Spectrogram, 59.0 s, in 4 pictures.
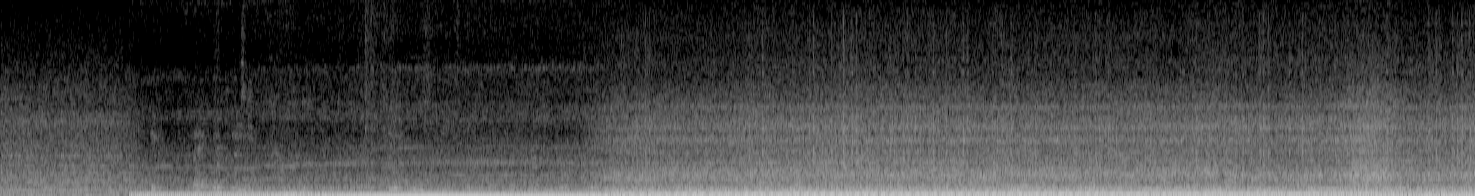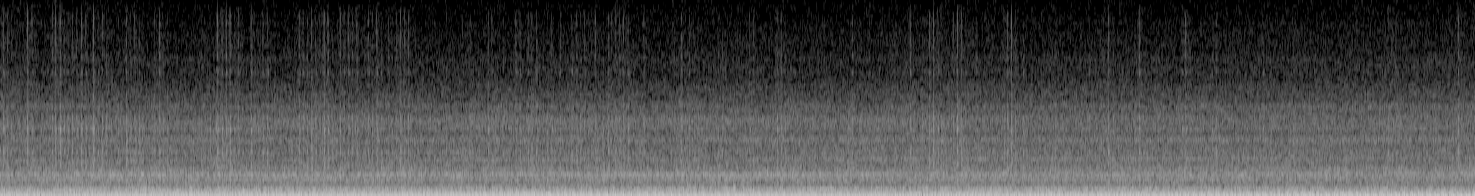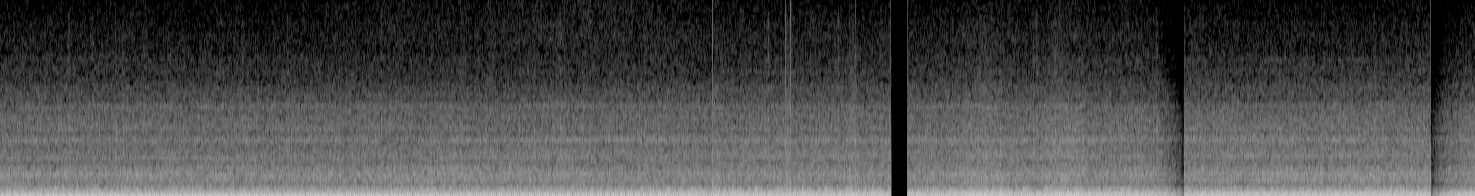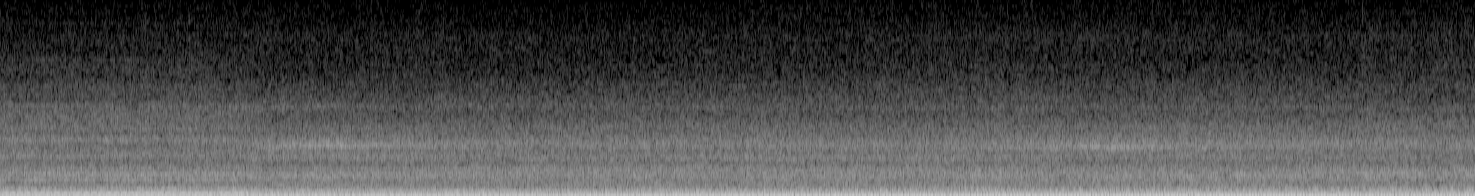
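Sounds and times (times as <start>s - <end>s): train interior rumble: 0.0s - 59.0s.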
